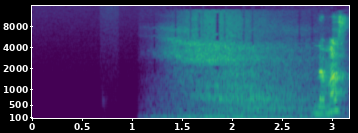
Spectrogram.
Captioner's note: air whooshing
